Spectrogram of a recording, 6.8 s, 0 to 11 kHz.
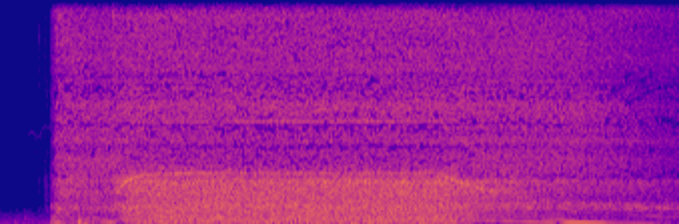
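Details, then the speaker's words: Bosch GAS 18V-LI cordless vacuum repaired by bypassing the failed electronics board (transistor, buttons): steady, even high whoosh with no stutter or grinding, spins down smoothly; motor runs normally. "Все работает без этой платы."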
